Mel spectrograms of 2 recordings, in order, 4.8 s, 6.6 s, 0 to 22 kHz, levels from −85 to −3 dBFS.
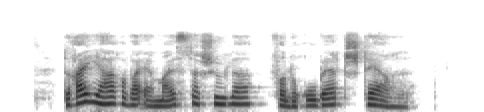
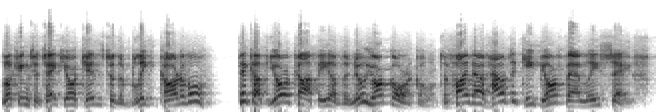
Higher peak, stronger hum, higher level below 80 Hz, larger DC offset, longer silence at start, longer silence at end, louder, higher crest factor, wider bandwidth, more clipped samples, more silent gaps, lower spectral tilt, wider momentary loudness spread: second, -4 dBFS vs 0 dBFS; neither; about the same, -64 dBFS vs -64 dBFS; neither; first, 0.65 s vs 0 s; first, 0.75 s vs 0.1 s; second, -24 LUFS vs -15 LUFS; about the same, 20 dB vs 16 dB; second, 7.8 kHz vs 11.5 kHz; neither; neither; first, -6.5 dB/octave vs -1.5 dB/octave; first, 11 LU vs 7 LU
